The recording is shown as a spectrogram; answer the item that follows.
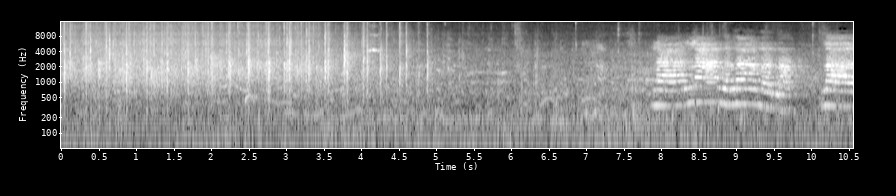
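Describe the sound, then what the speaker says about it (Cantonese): An audience at a graduation ceremony bursts into brisk clapping that fades after a few seconds, then children's and adults' voices take over. "我哋一齊俾啲掌聲佢哋啊"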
